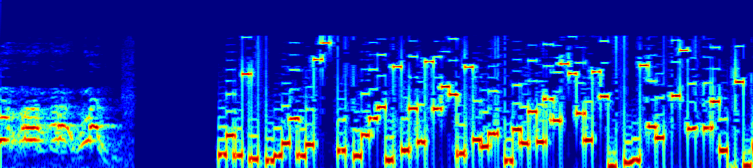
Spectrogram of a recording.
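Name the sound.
dog barking and whimpering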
